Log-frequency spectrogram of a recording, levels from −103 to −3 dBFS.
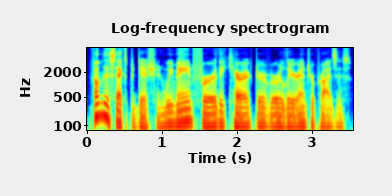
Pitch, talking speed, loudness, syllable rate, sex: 100 Hz, 200 wpm, -21 LUFS, 6.3 syllables/s, male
